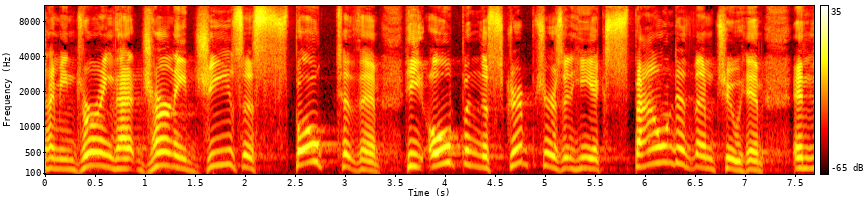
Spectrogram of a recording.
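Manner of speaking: rising, loud preaching to the congregation; preacher pouring it out to the church, loud and rising; full-force preaching. Acted. Pastor stirring the congregation, loud full-force preaching.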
